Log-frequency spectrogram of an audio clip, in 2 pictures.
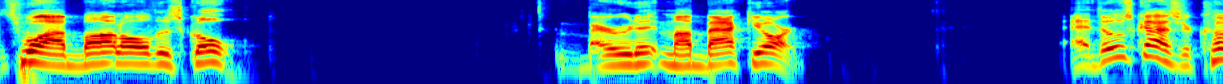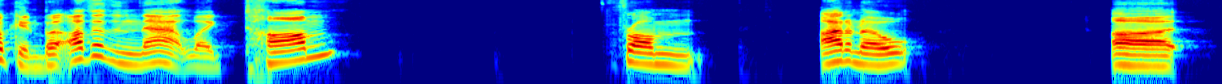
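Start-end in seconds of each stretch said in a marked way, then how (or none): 0.1-4.0 loud, terrible put-on Southern accent. Imitating those guys who say they were right, bad southern accent. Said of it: "that is the worst Southern accent ever".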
